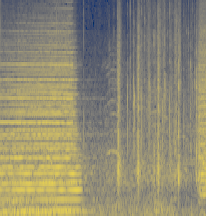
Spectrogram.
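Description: Marching band's brass section holding a loud sustained chord over a bass rumble, cutting off sharply about a second and a half in. The rest is a quieter break filled with scattered sharp percussion hits.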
